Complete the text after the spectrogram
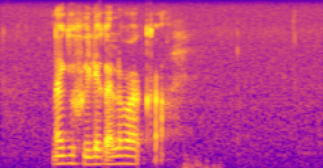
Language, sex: Northern Sotho, male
